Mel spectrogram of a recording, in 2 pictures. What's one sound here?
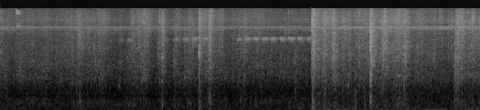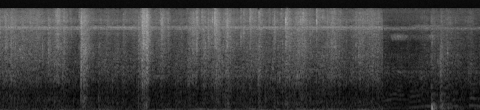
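Newspaper crinkles and rustles as fruit is wrapped.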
